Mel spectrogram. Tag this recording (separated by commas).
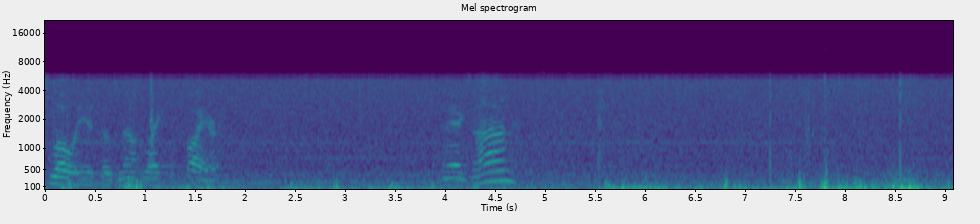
Speech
